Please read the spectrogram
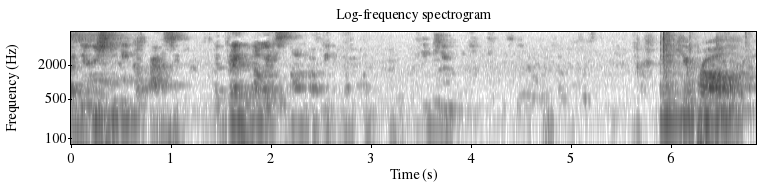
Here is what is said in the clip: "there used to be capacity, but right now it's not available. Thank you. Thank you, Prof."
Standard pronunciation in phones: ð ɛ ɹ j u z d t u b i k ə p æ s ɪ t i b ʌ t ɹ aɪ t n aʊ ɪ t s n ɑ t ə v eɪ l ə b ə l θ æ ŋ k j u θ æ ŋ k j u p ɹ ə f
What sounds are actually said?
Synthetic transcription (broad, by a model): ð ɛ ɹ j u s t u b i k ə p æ s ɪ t b ʌ t ɹ aɪ t n aʊ ɪ t s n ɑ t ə b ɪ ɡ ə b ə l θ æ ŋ k j u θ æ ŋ k j u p ɹ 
